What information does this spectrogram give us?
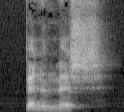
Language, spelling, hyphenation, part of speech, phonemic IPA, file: Dutch, pennenmes, pen‧nen‧mes, noun, /ˈpɛnə(n)mɛs/, Nl-pennenmes.ogg
- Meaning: penknife, small pocketknife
